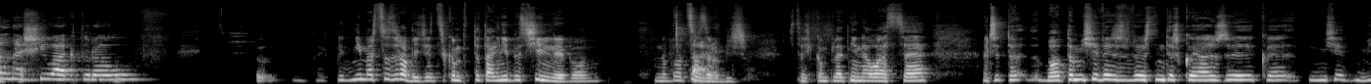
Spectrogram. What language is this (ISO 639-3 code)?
pol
